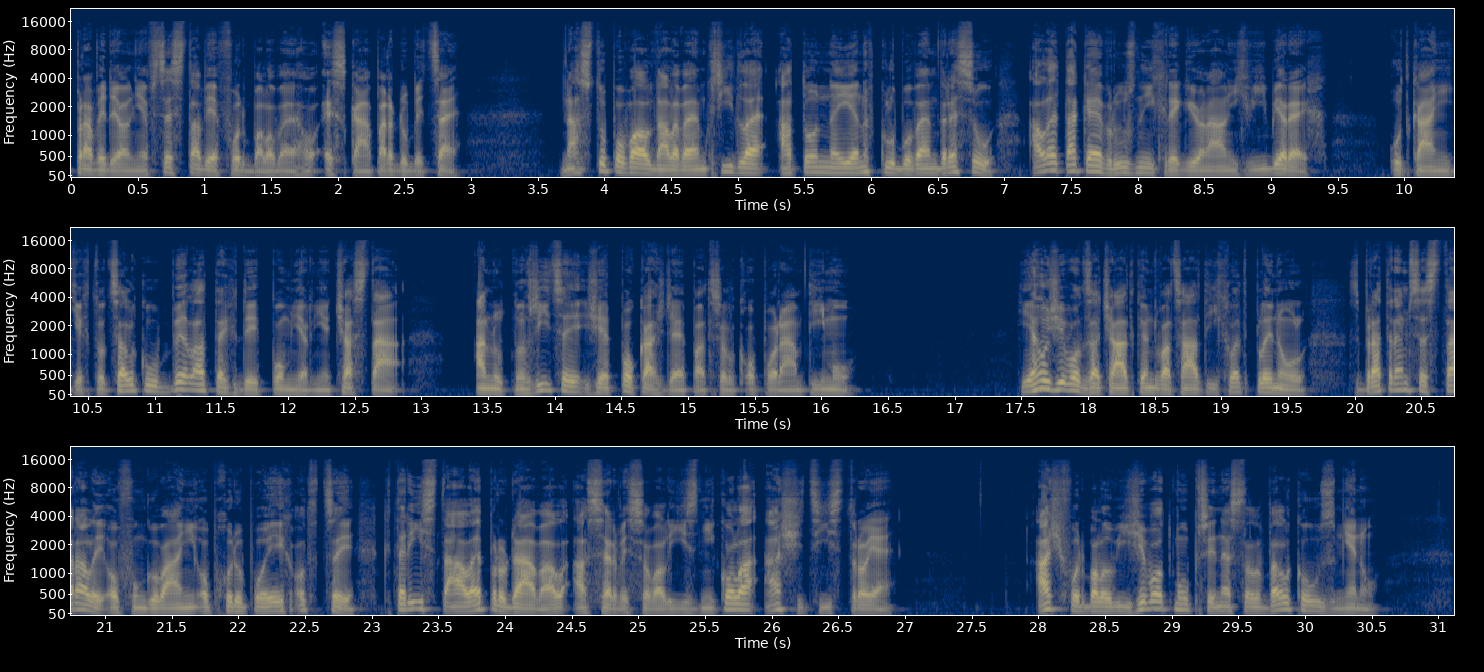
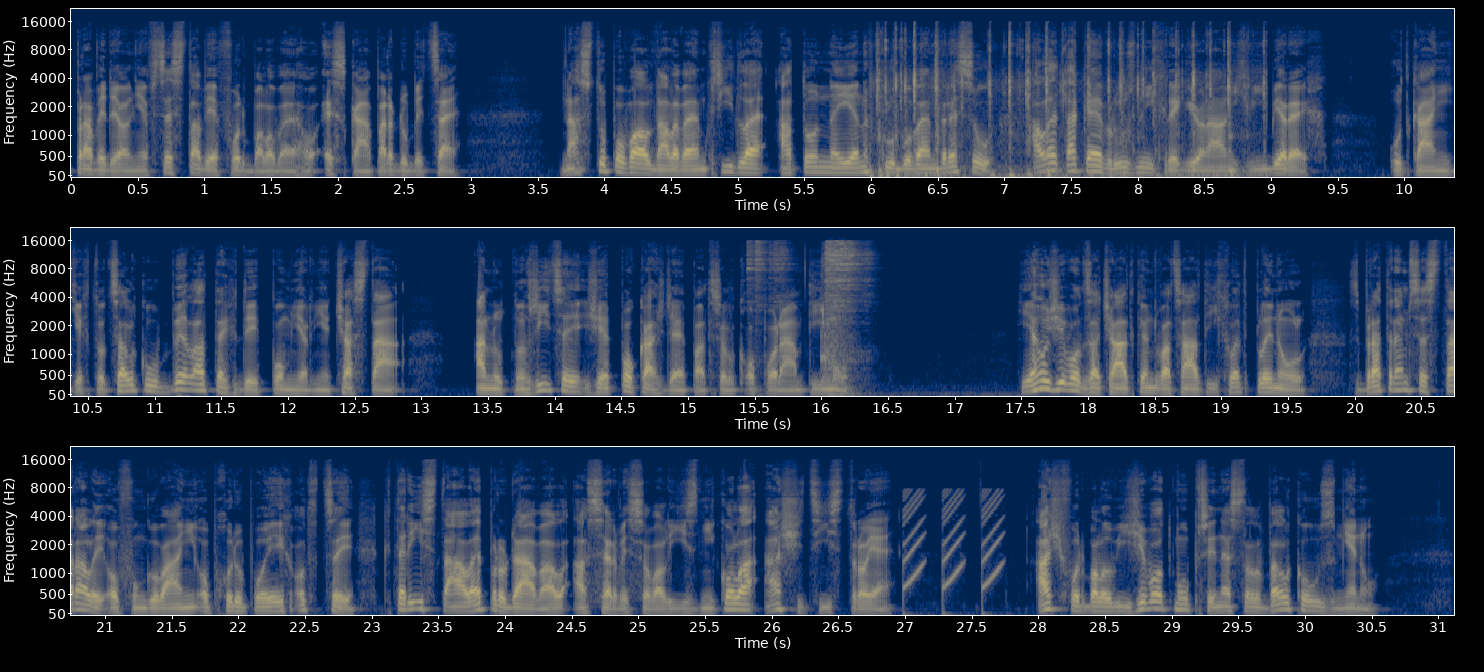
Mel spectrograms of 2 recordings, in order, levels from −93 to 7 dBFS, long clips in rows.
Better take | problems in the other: first | keyboard typing; noticeable; from 6 to 9 s; peak 2 dB below the speech // clattering dishes; noticeable; at 15 s; peak 3 dB below the speech // alarm; noticeable; at 27 s; peak 8 dB below the speech

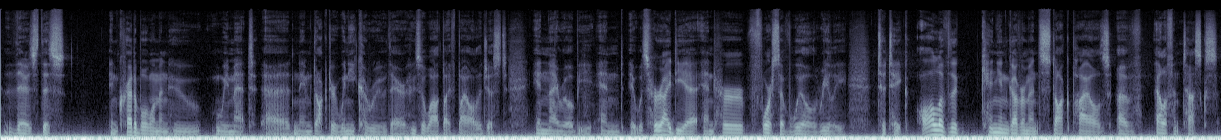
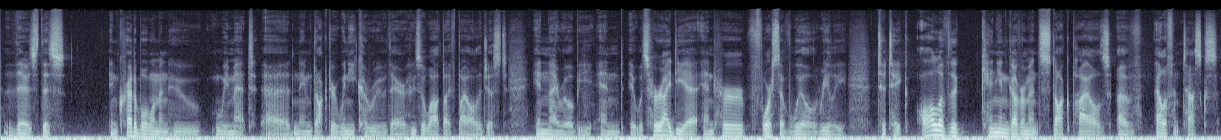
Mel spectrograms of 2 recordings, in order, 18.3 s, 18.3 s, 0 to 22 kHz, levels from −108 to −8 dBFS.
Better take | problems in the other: second | low rumble; loud; throughout; 5 dB below the speech; faint in the second

